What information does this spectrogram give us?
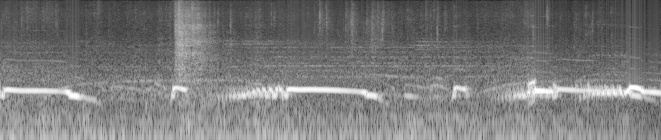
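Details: Australian dove cooing: drawn-out, soft mid-pitched coos that hold level and then slide downward, with short clipped notes between them. A sharp click sounds near the start and low background rumble runs throughout.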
